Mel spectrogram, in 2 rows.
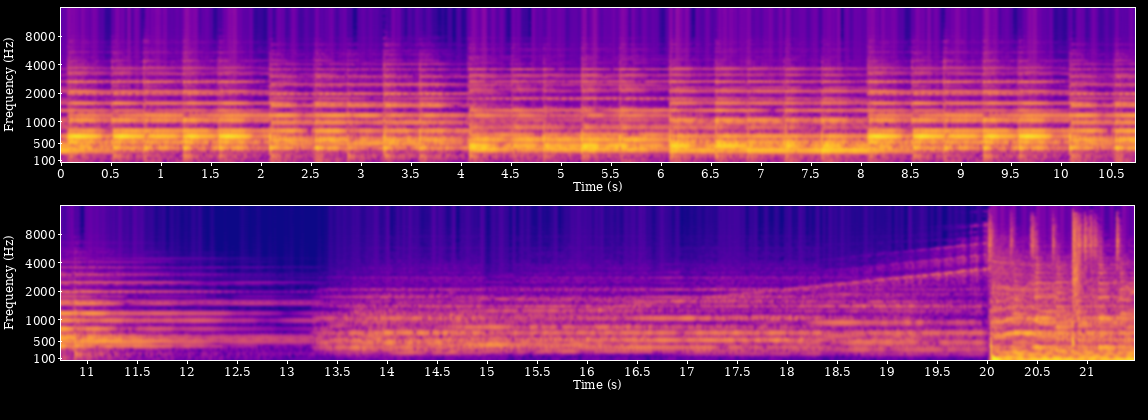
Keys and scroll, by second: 1.6 ctrl+c, 3.1 ctrl+v.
